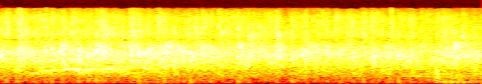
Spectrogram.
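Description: Steady applause from the audience at Unity on the Bay for its ministerial intern, a dense wash of many hands clapping at a fairly even level, with a faint murmur of voices underneath.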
